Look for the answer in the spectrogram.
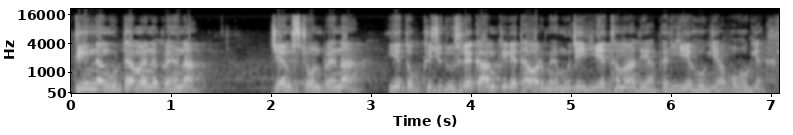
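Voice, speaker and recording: A man's voice: fairly high pitch, normal speed, darkish tone, slight background noise. Earnest Indian man teaching informally. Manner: earnest, repetitive, mixes English words into speech. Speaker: spiritual teacher. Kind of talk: informal spoken teaching to camera.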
